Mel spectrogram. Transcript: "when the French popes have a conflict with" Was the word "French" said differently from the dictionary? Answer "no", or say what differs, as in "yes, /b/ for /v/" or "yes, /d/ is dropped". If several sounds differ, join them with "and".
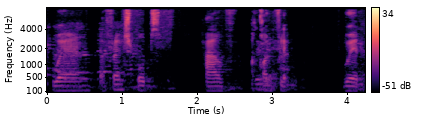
no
